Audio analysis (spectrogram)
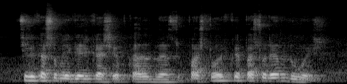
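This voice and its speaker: A man speaks with lively intonation in a fairly high voice. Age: 60s. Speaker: pastor. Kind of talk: Sunday school Bible lesson. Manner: informal, conversational teaching.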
